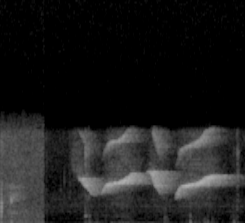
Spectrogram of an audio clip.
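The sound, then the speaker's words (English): A man whistles loudly at somebody across a parking lot, two long sliding whistles that swoop up and down in pitch, carrying clearly after a brief rustle at the start. “That is my neighbor whistling at somebody.”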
